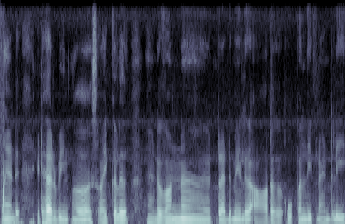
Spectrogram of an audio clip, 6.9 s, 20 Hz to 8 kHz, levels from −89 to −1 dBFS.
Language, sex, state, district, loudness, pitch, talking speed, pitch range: English, male, Punjab, Kapurthala, -22 LUFS, 115 Hz, 105 wpm, 110-120 Hz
